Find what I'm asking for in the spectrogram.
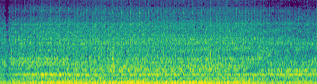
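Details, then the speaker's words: Porsche Boxster six-cylinder, long unused, after a fuel pump replacement and fresh gas, smoking: steady idle with an uneven, lumpy pulse of two or three beats a second, sounds like it's missing. Owner suspects spark plugs or injectors. "it has misfires and everything cuz that things running like it's a six cylinder it sounds like it's running on like two"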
